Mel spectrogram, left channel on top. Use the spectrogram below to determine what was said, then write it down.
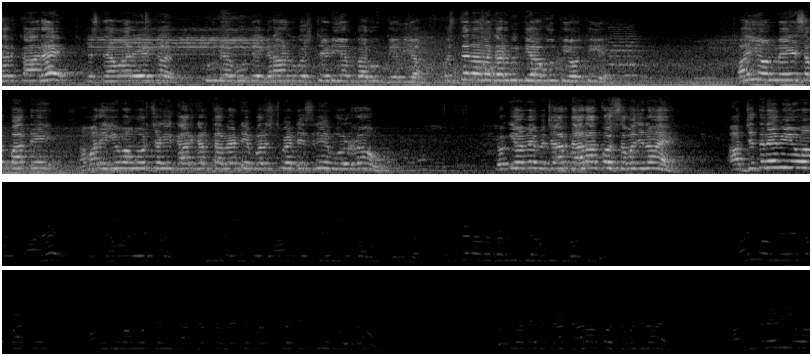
है जिसने हमारे एक टूटे फूटे ग्राउंड को स्टेडियम का रूप दे दिया। उस दिन हमें गर्व की अनुभूति होती है। भाइयों, मैं ये सब बातें हमारे युवा मोर्चा के कार्यकर्ता बैठे, वरिष्ठ बैठे, इसलिए बोल रहा हूं क्योंकि हमें विचारधारा को समझना है। आप जितने भी युवा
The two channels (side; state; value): right; quieter; 39.1 dB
